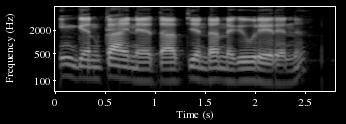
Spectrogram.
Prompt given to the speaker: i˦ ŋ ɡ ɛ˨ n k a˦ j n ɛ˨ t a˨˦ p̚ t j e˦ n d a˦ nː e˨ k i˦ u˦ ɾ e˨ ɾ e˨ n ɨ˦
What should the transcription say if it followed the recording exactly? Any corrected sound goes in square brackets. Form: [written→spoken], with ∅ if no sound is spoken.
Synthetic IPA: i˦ ŋ ɡ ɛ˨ n k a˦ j n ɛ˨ t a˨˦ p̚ t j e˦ n d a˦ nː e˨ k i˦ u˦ ɾ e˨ ɾ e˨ n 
